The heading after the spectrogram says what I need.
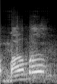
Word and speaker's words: Mama: Una forma sería, por ejemplo, decir a mamá y papá, que es como en español papá y mamá, pero sin acento. En español llevan acento al final, papá, mamá. En alemán sería mamá, papá.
